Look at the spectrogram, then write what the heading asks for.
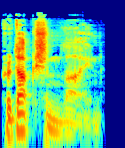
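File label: "production line", English, British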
